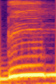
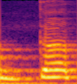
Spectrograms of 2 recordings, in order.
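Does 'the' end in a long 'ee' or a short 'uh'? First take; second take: long ee; short uh. First: The word ends in a long 'ee' vowel. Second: The word ends in a short 'uh' vowel. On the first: "T H E को दी करके sound करेंगे" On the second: "T H E को द करके sound करेंगे"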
